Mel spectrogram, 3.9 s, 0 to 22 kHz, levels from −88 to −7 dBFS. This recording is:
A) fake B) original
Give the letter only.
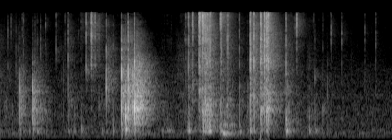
B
